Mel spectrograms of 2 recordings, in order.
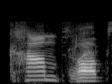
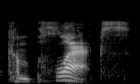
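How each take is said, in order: First: The stress is on the first syllable. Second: The stress is on the second syllable. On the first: "as opposed to" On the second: "your accent on the second syllable changes the meaning"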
